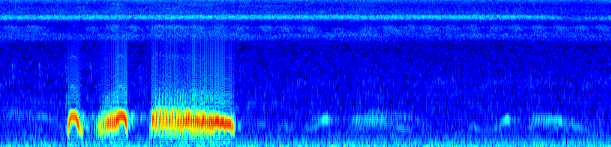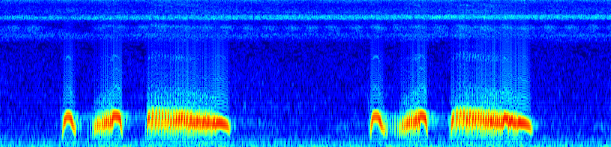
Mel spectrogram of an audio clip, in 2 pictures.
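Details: Spotted dove decoy for luring wild doves into a trap; three coo phrases spaced about three seconds apart, each a pair of short notes followed by a drawn-out coo, with faint soft notes between.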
